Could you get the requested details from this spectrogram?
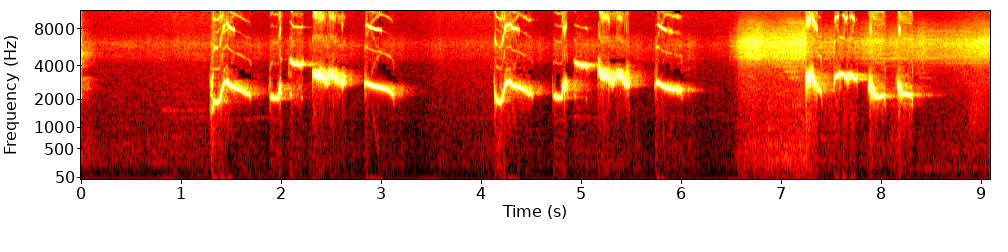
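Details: Orange-headed thrush song played as a lure to get birds singing: bursts of three to five clear whistled notes, some rising and others falling, separated by silent gaps, ending over a steady high hiss.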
